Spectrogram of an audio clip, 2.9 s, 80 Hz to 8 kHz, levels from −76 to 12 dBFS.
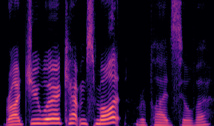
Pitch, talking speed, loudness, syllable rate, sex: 215 Hz, 145 wpm, -16 LUFS, 4.3 syllables/s, female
